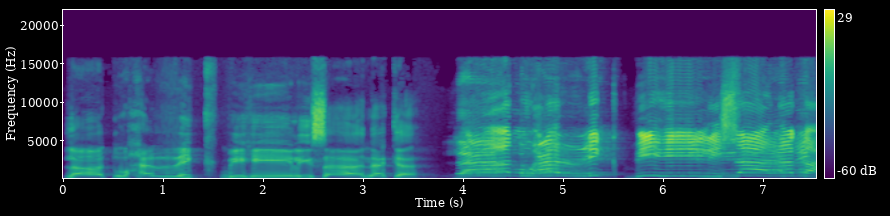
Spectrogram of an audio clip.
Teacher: تحرك میں را پر نہیں ہوگی، باریک ہو جائے گی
